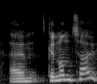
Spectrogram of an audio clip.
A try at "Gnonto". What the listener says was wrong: And it's Nonto. You don't pronounce the G. Do you know the easiest way of remembering this as is you wouldn't say Gnocchi, you'd say Gnocchi.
